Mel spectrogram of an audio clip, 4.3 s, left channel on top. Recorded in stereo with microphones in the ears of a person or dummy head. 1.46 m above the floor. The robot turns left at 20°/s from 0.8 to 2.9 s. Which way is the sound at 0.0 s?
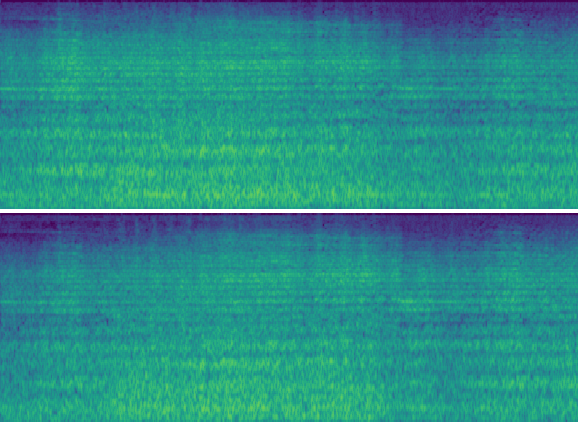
20° left (ahead or behind).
